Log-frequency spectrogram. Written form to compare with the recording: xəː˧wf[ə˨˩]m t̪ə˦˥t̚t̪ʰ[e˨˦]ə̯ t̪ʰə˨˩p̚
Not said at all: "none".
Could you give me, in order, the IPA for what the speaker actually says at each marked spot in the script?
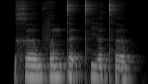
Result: ə˧, i˨˦

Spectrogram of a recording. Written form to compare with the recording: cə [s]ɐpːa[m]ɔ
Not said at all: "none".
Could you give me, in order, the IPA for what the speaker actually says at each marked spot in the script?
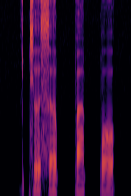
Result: s, pː

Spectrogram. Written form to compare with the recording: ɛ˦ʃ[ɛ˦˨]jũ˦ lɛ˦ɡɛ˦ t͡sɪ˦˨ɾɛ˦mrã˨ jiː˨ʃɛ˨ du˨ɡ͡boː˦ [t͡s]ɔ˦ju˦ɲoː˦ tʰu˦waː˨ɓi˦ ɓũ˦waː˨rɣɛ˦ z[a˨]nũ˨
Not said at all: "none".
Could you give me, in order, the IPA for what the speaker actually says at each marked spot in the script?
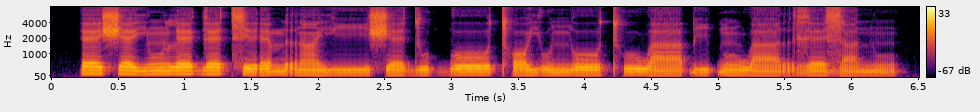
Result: ɛ˦˨, tʰ, a˨

